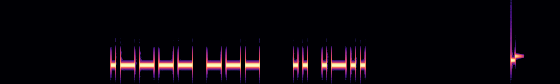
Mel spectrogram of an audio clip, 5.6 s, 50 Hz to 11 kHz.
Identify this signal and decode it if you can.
Morse code, heard as a keyed tone, about 25 wpm, 700 Hz. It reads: 1O IL
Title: Winter Field Day Exchanges 25wpm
